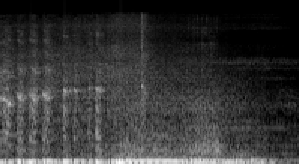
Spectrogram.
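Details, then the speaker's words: Honda Civic hatchback build after installing new injectors: cranks at about four beats a second, catches and runs a moment, then dies; owner suspects a missing ground, ECU or unknown wiring connection. "so you can see it kind of looks like it's about to start but then it just cuts"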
